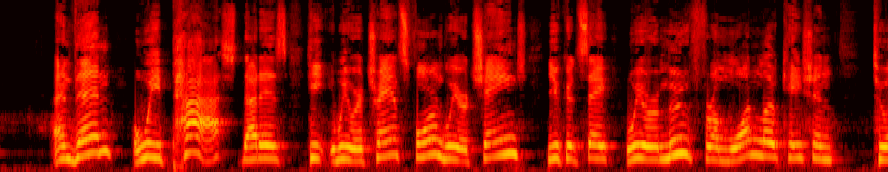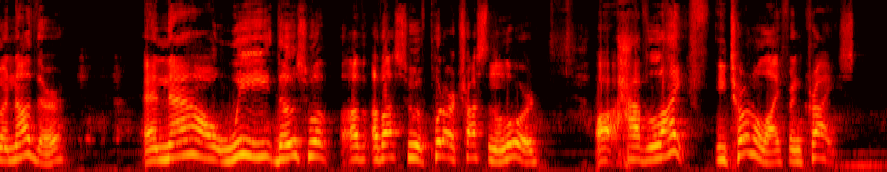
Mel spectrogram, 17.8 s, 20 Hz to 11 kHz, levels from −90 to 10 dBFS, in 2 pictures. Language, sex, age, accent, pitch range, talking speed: English, male, 30-49, American, 185-235 Hz, 150 wpm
